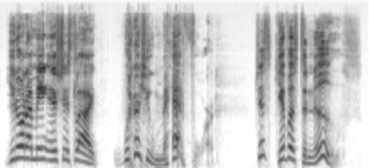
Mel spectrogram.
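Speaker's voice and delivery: ordinary talk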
